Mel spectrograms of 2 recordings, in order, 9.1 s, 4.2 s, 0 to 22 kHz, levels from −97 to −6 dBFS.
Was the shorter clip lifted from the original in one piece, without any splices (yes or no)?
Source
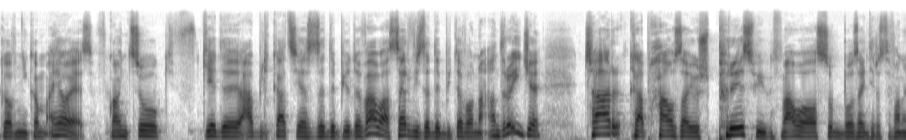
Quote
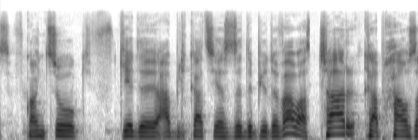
no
